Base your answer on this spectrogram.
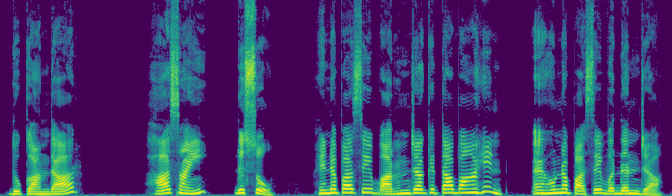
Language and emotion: Sindhi, neutral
